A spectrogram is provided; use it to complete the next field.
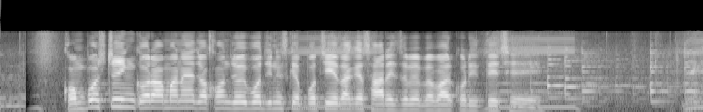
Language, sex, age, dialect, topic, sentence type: Bengali, female, 18-24, Western, agriculture, statement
